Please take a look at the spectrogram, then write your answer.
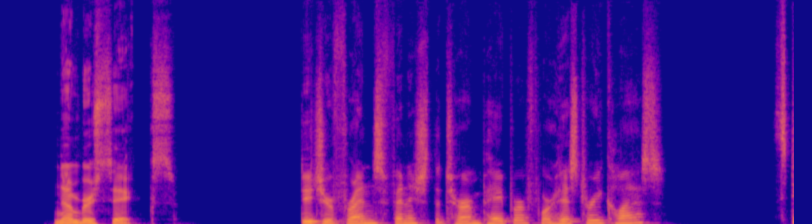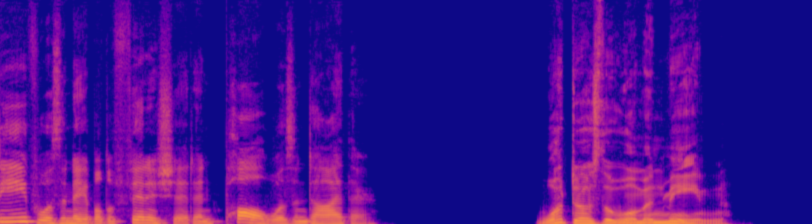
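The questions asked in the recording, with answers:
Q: What does the woman mean?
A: Neither Steve nor Paul finished the paper.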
